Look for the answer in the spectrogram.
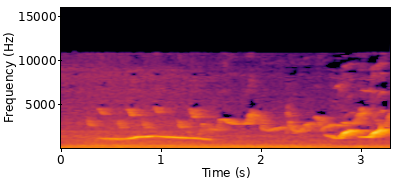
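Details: Dancing laughingthrush sings a long, pure whistle that rises and then gently falls, followed by softer wavering notes and two brief loud upswept whistles at the close.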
